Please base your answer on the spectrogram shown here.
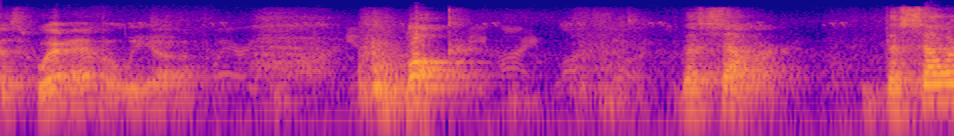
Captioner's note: sighs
